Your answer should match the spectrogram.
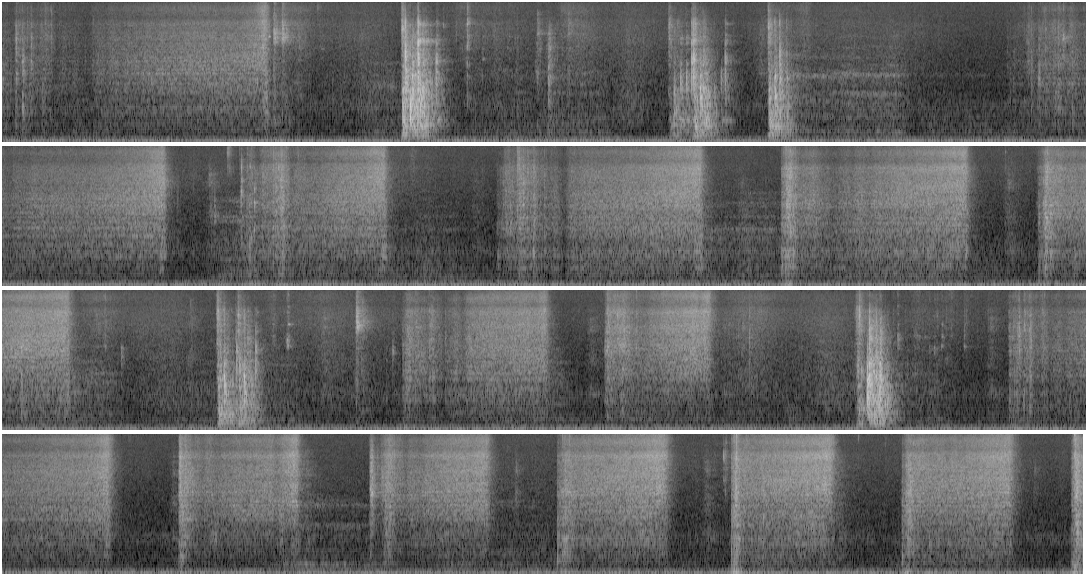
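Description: Bristle brush dragged down over an oil-painted canvas in repeated vertical strokes, a scratchy rubbing about once a second, with a few louder knocks along the way.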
